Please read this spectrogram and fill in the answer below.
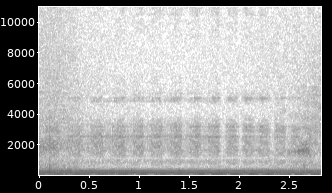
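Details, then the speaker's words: New Accurascale Class 31 model locomotive, not yet run in, running forwards: a steady, even buzz like a hive of bees, possibly the fan motor; quieter in reverse. "sounds like there's a a hive of bees living inside it but the way it looks is great and it seems a bit smoother in Reverse actually yeah it's noisy in in forwards"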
